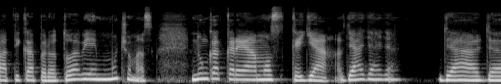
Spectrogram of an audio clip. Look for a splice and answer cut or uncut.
uncut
